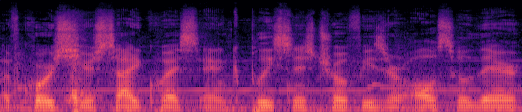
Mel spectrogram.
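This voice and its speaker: Fairly low-pitched male speech over background music. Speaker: gaming YouTuber. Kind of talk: game trophy guide voice-over.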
